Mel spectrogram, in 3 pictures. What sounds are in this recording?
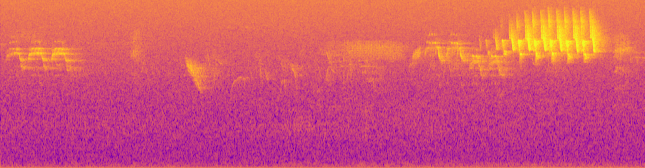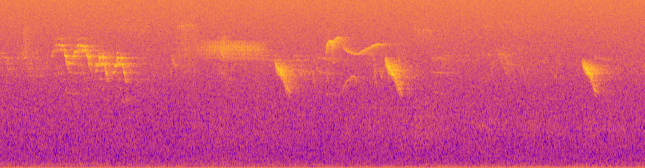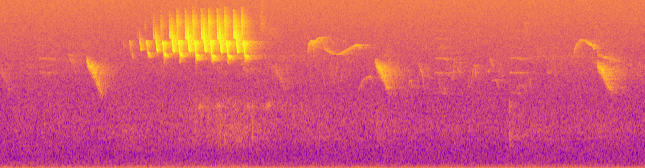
Veery, Rose-breasted Grosbeak, Pine Warbler, Ovenbird, Blue Jay, Eastern Wood-Pewee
